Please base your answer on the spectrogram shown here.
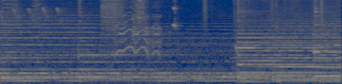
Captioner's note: birds chirping; horse whinnies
